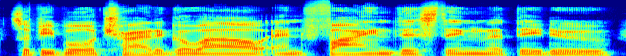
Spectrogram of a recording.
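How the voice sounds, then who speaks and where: A man in his thirties from Brooklyn co-hosting a podcast, with a low voice and an easygoing, meandering way of talking. The sound is dry and close, with no room around it. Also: normal speed, smooth, dry recording. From Brooklyn, New York. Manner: relaxed, rambling with many fillers. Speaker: podcast co-host. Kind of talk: casual chat.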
